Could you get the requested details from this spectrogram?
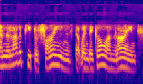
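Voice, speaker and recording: A woman speaks in a fairly low voice with an Irish accent and lively intonation. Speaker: matchmaker. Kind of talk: radio interview.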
